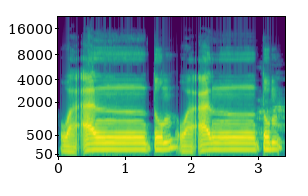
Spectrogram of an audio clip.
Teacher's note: huruf nun dengan huruf Ta ini dia dekat maka dikatakan aqrab cara membacanya dibaca samar dan berdengung kita baca Wa Antum Wa Antum nah disamarkan bunyi nunnya didengungkan · dipanjangkan sebentar, ditahan suaranya karena dia didengungkan. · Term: ikhfa Hakiki, ikhfa hakiki akrob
